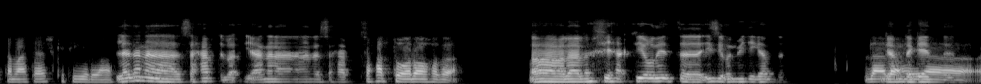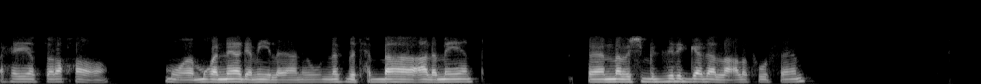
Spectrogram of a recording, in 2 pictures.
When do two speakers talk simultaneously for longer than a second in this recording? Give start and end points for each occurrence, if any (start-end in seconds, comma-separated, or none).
none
